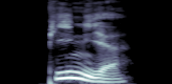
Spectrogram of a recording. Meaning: stone pine (Pinus pinea, a chiefly Mediterranean tree)
- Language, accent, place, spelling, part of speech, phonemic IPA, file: German, Germany, Berlin, Pinie, noun, /ˈpiːni̯ə/, De-Pinie.ogg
